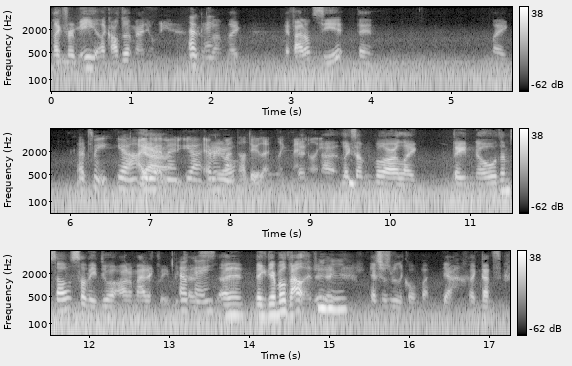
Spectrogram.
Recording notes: Some of the episode was recording under heavy wind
